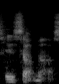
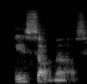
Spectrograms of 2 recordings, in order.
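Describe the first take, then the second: First: Much softer, breathy whispered repeat; whispered aside. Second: Said in the usual way. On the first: Real, not acted. Muttering to the stream about the ex-friend, in a whisper.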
